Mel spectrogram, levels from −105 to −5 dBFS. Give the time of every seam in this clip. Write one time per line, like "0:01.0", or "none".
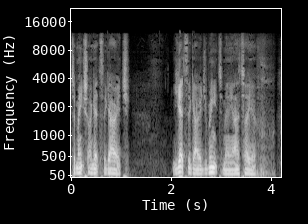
none

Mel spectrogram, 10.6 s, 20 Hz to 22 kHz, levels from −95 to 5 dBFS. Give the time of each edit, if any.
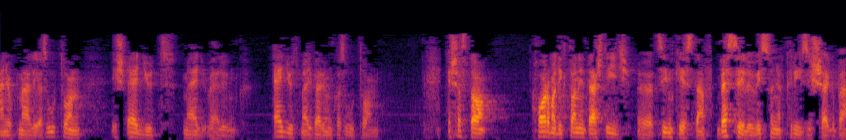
0:05.5
0:08.9

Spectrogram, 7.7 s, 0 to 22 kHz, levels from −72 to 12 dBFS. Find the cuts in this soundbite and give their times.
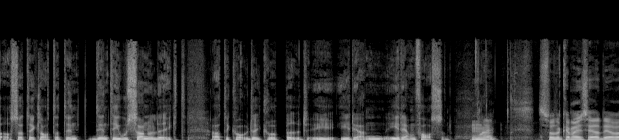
none

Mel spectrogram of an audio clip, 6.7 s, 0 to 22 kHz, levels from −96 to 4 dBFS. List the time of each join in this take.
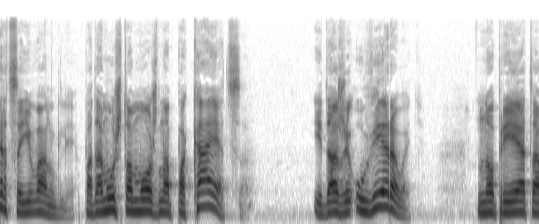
0:00.9

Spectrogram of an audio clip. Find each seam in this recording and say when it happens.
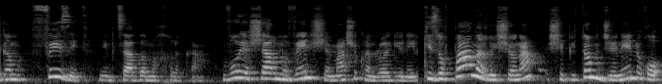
0:02.1
0:04.2

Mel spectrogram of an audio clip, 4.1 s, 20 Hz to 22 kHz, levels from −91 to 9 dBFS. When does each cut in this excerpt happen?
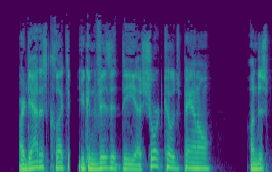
0:01.0

